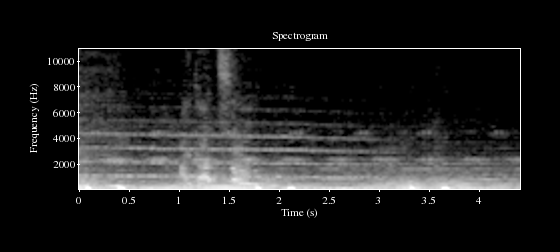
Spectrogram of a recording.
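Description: Heartbeat sound effect: paired low thumps, a double beat about every second and a half, over a steady droning suspense score. A few short falling tones come in about a second in.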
